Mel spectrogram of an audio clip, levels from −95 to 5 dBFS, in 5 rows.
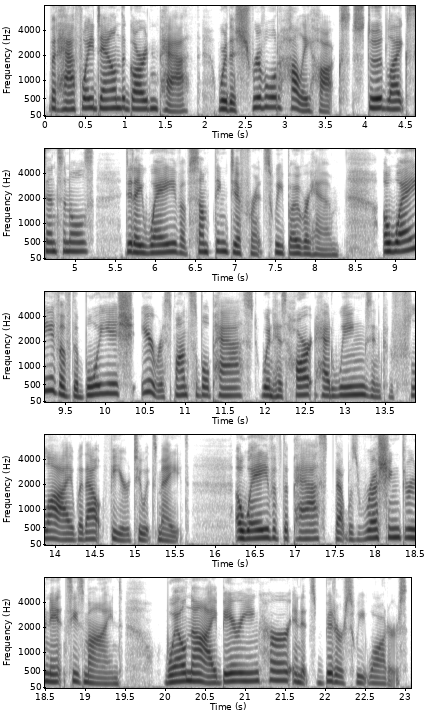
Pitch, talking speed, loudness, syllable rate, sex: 205 Hz, 160 wpm, -19 LUFS, 4.2 syllables/s, female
